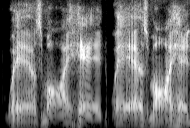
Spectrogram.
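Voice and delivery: put-on ghostly British pirate accent, calling out loudly. Retelling a ghost legend of a pirate calling over the wind: British pirate accent. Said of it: "that British pirate accent".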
